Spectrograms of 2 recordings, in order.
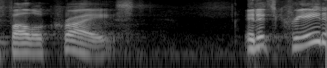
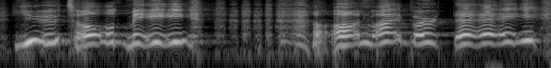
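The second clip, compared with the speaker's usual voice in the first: put-on crying little boy; 10 semitones higher, 4 dB louder, much slower than usual. Preacher voices crying son.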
